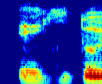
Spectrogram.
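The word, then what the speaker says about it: 餌木: エギっていうのはですね、まあ、あのカタカナで我々今、エギって書くんですが、漢字で書くとですね、餌の木と書いてエギと読むんですね。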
